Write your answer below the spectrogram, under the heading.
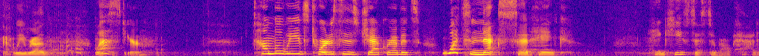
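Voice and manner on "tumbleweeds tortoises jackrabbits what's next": loud, higher exasperated list; fed up with every visitor. Acted. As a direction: cactus at the end of his rope. Exasperated cactus voiced.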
